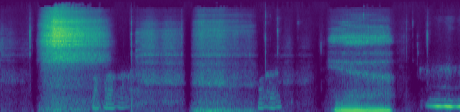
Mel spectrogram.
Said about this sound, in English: Feel my nose. Feel my nose fucking breathing, my nostrils breathing on it.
